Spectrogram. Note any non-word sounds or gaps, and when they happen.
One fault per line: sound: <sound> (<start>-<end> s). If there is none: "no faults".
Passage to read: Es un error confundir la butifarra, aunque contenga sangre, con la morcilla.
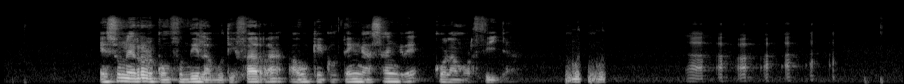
sound: laugh (5.7-6.1 s)
sound: laugh (6.8-8.4 s)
